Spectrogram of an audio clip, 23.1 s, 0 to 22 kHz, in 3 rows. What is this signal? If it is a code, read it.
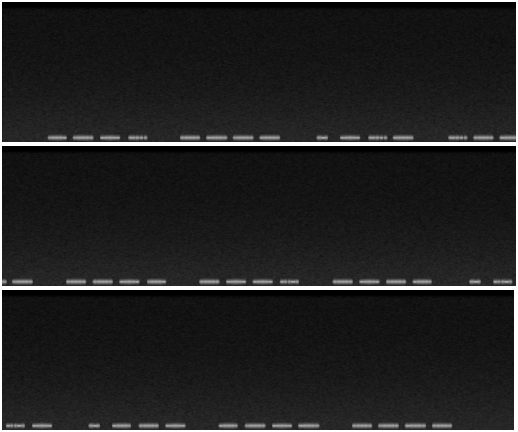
Hellschreiber (Feld-Hell, 122.5 baud), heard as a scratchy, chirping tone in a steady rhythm, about 750 Hz. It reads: 9307 8532 1072 7853 8809 8004 8086 1440 1680 6305 8358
